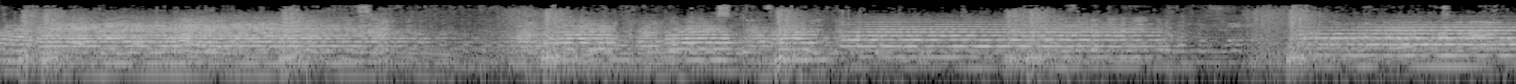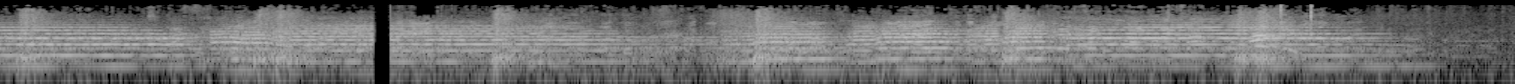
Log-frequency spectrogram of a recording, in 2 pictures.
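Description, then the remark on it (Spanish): A brass band plays the slow, solemn processional march "Oh Pecador" for the paso de misterio of Los Judíos de San Mateo in the streets of Jerez, sustained chords swelling over steady drum beats, loud and continuous throughout with no talking. “Y suena O oh Pecador para el paso de misterio de los judíos de San Mateo.”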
